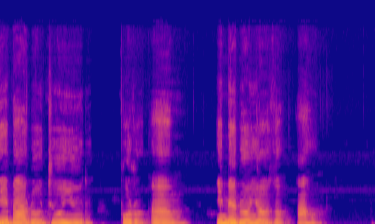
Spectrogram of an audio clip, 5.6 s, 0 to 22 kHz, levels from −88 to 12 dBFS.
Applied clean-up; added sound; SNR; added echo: none; none; none; none.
